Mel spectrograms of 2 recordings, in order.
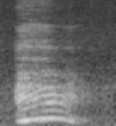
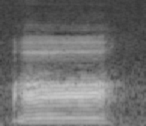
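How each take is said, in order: First: It is a short exclamation of sudden realization. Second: It is a plain sound made with mouth wide open. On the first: Something has just come to mind. "뭔가 순간적인 생각이 날 때" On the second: The mouth is being opened wide. "입 크게 벌릴 때"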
